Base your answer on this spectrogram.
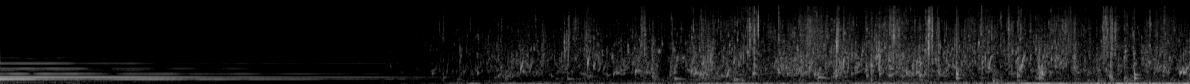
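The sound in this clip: Paddling a boat through water at night: a continuous wash of splashing and dribbling water begins after a few seconds of steady low tones and grows a little louder, with no voices.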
